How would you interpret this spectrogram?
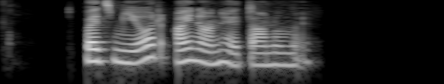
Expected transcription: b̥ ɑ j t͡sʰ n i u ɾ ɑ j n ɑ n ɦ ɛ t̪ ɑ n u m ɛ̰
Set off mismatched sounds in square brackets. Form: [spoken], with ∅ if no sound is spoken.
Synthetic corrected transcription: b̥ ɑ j t͡sʰ [m] i [ɔ] ɾ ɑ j n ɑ n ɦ ɛ t̪ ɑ n u m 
